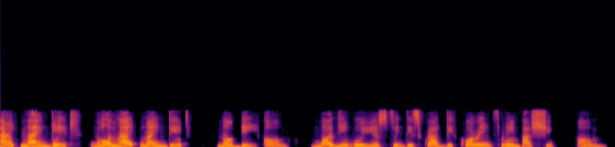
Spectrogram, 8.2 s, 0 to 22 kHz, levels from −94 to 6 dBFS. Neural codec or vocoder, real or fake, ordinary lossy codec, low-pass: codec, 16 kHz, 0.5 kbps, FreqCodec, larger model; fake; none; 5.4 kHz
